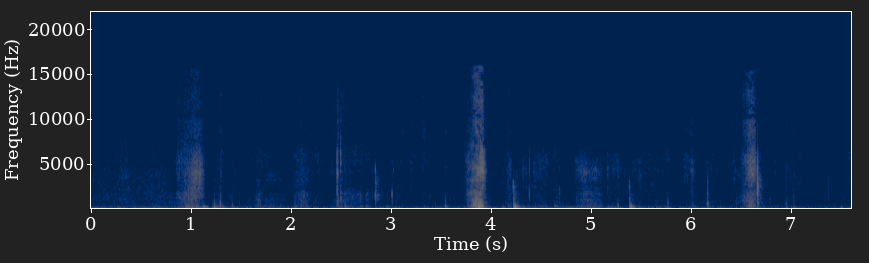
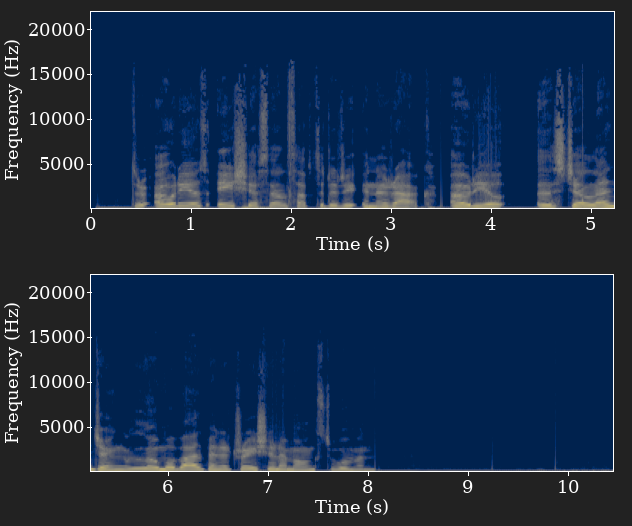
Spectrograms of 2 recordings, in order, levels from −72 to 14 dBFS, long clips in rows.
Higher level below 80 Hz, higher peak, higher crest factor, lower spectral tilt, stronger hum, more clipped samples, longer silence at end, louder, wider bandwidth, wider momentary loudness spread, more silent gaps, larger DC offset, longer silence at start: second, -58 dBFS vs -36 dBFS; second, -16 dBFS vs -4 dBFS; first, 32 dB vs 16 dB; second, -3 dB/octave vs -5 dB/octave; neither; neither; about the same, 0 s vs 0.05 s; second, -45 LUFS vs -19 LUFS; about the same, 16 kHz vs 16 kHz; first, 17 LU vs 10 LU; neither; neither; about the same, 0 s vs 0.05 s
